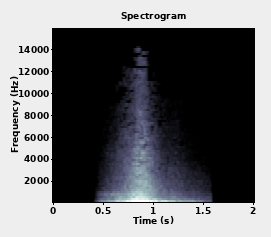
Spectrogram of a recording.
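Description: A single whoosh sound effect for an animated logo transition, with a heavy low end. It swells in about half a second in, peaks quickly and fades out over about a second.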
